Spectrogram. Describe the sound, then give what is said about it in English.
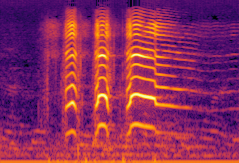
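A squeaky duck toy squeaks three times in quick succession, each honking squeak nasal and bright, fairly loud with nothing else around it. “And they hear this random duck squeaking.”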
